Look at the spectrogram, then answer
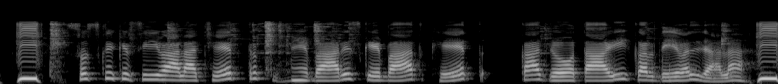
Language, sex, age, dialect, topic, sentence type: Bhojpuri, female, 31-35, Northern, agriculture, statement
